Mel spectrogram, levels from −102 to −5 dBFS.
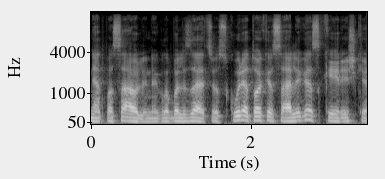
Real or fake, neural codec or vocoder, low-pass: real; none; 14.4 kHz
